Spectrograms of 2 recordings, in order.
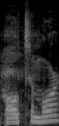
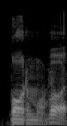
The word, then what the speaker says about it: Baltimore: Yeah, I used to say Baltimore, and they say you pronounce too many They letters. say no, Mr. K. Baltimore.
